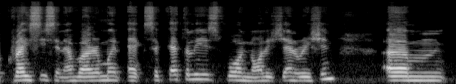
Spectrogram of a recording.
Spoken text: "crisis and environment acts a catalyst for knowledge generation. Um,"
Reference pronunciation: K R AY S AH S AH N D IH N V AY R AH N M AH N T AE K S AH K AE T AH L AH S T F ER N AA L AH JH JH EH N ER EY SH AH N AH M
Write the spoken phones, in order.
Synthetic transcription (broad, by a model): K R AY S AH S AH N IH N V AY R AH N M AH N T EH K S AH K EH T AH L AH S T F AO N AA L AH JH JH EH N ER EY SH AH N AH M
